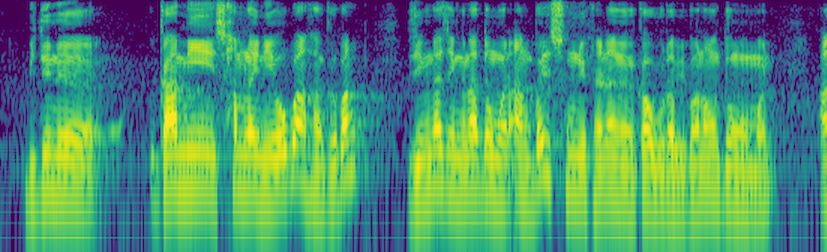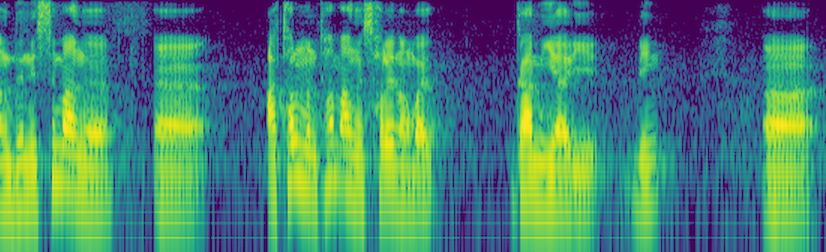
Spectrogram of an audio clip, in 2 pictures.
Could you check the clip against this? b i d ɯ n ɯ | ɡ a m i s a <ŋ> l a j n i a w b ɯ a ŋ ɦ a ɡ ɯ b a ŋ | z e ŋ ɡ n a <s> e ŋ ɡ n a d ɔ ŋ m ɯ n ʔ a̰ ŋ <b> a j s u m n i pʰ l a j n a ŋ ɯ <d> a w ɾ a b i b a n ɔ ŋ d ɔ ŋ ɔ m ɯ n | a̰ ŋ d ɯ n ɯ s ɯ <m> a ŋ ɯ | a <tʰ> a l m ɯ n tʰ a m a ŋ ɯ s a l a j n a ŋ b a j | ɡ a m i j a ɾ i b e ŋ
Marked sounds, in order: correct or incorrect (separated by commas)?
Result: incorrect, incorrect, correct, incorrect, correct, correct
